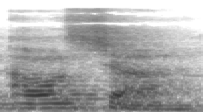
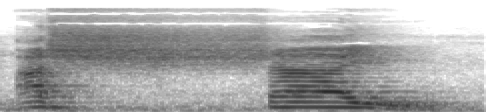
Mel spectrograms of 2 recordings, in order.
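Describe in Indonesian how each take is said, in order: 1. Bunyi L pada artikel jelas terdengar. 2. L menyatu menjadi bunyi sh yang digandakan. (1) "Bukan al-syah" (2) "tapi asyayu"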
